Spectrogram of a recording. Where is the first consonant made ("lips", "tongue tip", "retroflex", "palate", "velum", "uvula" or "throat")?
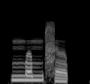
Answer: lips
